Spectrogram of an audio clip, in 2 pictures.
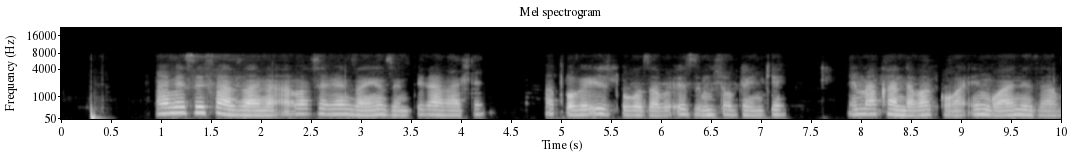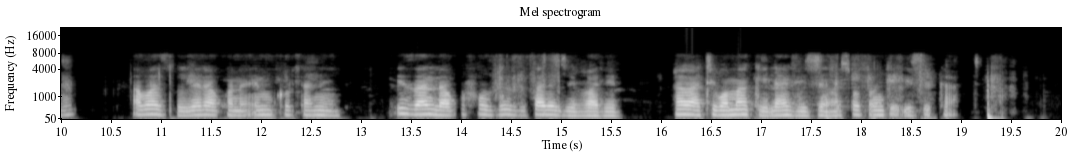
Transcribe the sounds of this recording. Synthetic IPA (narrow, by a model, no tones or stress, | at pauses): aβesifazana̰ʔa̰βasɛβɛnd͡zʱaŋɛzempʼilaɣaɬɛ | a̰ɡ͡ǃʱɔɣɛʔiziǃʱʼuɣɔzaβɔ̰ʔezim̩ɬɔpʰɛŋkʼɛː | makʰandʱaβaɡ͡ǃ̥ʱɔ̰ɣaʔiŋwanɛzaβɔ | a̰βaziluɣɛlakʰɔnaʔḛm̩kʰuɬaneːniː | zand͡ɮʱakufuzʱuzisaβɛzivalilɛ | pʰaɣatʰiɣwamaɡ̥ʱilavizɛŋasɔsɔŋkʼɛ̰ʔisikʰa̰ːtʰi̥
